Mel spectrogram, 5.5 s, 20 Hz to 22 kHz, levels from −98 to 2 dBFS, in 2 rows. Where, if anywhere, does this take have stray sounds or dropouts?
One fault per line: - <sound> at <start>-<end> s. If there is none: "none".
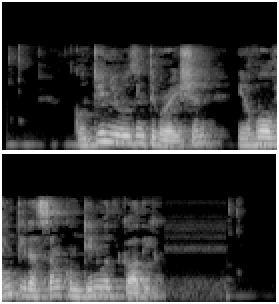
none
